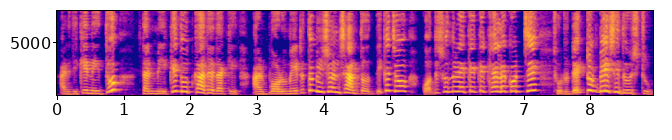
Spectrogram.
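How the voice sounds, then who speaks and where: A woman narrates a puppet cartoon story for children. Her voice is very high and lively, chatty and inviting. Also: brisk, creaky.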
